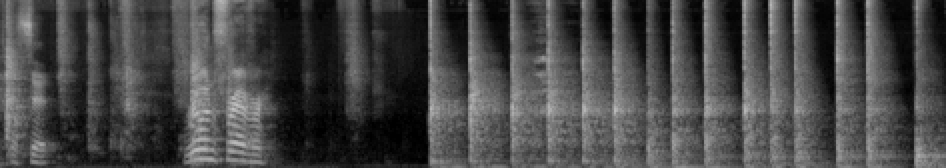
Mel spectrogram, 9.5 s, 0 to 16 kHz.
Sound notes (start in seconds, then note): 4.2 hammer banging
